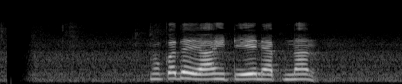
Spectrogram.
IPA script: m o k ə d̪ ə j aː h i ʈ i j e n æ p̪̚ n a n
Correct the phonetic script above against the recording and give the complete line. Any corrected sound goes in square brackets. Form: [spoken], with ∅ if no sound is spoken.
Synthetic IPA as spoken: m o k ə d̪ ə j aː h i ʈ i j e n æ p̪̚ n a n

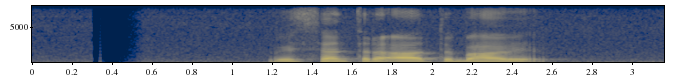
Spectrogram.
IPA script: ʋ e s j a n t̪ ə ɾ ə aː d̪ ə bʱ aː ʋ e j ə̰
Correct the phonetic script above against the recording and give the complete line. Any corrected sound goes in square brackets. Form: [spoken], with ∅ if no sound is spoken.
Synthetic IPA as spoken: ʋ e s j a n t̪ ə ɾ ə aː [t̪] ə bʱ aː ʋ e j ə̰

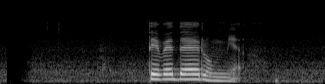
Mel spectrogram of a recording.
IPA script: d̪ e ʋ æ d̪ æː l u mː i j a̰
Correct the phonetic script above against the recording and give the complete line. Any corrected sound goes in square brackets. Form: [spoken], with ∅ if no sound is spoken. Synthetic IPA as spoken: [t̪] e ʋ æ d̪ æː [ɾ] u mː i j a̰

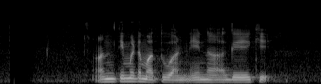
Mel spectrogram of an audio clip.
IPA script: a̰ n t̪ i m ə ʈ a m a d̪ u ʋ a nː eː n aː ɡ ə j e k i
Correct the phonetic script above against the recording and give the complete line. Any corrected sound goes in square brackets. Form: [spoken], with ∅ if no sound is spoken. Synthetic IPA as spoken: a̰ n t̪ i m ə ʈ [ə] m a [t̪] u ʋ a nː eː n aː ɡ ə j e k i

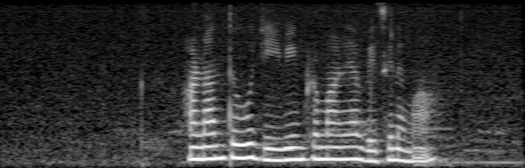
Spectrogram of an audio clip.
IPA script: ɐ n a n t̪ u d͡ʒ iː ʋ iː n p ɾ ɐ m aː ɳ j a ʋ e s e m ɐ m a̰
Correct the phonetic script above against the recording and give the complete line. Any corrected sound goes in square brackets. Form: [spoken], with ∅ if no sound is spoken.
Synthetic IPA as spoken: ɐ n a n t̪ u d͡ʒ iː ʋ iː [m] p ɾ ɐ m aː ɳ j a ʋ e s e [n] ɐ m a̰

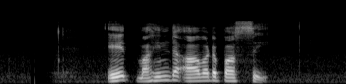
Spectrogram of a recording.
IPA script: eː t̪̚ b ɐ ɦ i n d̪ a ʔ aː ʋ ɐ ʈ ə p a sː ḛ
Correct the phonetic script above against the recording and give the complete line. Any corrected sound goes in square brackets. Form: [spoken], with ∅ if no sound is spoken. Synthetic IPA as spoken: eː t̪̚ [m] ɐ ɦ i n d̪ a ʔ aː ʋ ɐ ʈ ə p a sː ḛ

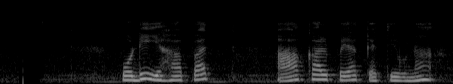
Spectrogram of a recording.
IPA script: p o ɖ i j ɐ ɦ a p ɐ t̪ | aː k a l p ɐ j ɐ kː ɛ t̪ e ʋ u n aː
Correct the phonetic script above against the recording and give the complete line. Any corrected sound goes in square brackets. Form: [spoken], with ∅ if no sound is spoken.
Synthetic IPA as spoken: p o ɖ i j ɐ ɦ a p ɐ t̪ | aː k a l p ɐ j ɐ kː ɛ t̪ [i] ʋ u n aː

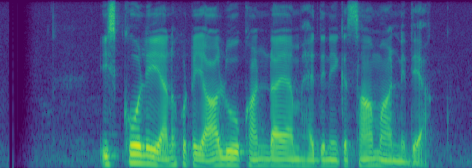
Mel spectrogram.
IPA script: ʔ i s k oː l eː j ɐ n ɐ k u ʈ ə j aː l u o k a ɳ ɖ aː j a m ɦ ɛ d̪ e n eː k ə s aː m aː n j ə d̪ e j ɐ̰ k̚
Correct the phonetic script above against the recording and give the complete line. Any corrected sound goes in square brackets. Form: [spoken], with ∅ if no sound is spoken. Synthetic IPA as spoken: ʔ i s k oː l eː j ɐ n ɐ k [o] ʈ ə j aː l u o k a ɳ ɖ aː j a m ɦ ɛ d̪ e n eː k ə s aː m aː n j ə d̪ e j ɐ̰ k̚

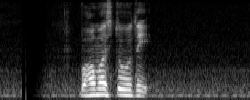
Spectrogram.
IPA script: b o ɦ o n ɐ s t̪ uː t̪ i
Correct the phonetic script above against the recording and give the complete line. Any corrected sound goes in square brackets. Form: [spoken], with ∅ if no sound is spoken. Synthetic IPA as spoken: b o ɦ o [m] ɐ s t̪ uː t̪ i

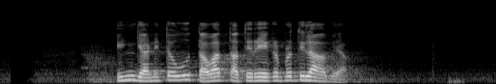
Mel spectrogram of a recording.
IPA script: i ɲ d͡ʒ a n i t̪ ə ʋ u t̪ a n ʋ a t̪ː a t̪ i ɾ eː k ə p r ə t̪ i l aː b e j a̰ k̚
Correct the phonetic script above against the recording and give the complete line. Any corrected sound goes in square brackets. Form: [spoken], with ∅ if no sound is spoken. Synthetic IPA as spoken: i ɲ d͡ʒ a n i t̪ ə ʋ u t̪ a [∅] ʋ a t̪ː a t̪ i ɾ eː k ə p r ə t̪ i l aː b e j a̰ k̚

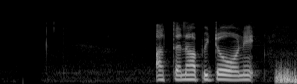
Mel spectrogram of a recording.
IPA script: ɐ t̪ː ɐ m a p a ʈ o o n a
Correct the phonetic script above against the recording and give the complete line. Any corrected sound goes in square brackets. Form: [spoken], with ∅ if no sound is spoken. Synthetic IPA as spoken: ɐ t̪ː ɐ [n] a p [i] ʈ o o n [i]

